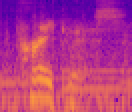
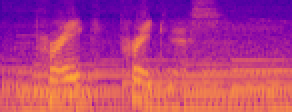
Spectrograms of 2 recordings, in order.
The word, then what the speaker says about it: Preakness: It's Preakness. Just like replace the P with a B, break, Preakness.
